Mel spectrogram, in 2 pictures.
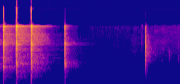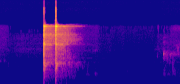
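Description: Metal spoon clinking against ceramic dishware while spooning out dulce de leche: a quick run of clinks at the start, single clinks about one and two seconds in, and a sharp double clink at about three and a half seconds.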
